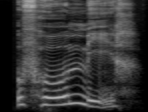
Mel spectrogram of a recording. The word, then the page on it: ùf hohem Meer: Bas-Rhin; Strasbourg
